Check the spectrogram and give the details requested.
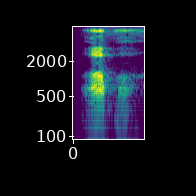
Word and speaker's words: upper: আপা, এখানে ইউ এর উচ্চারণ বাংলা বর্ণ আয়ের মতন হয়েছে।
